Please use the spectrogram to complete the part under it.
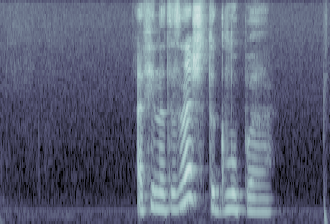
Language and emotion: Russian, angry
